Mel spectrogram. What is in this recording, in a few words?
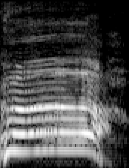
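"huh", vocal sample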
